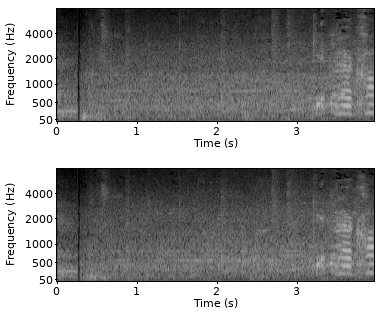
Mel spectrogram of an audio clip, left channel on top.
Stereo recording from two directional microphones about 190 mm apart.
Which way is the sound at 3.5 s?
25° left (ahead or behind).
